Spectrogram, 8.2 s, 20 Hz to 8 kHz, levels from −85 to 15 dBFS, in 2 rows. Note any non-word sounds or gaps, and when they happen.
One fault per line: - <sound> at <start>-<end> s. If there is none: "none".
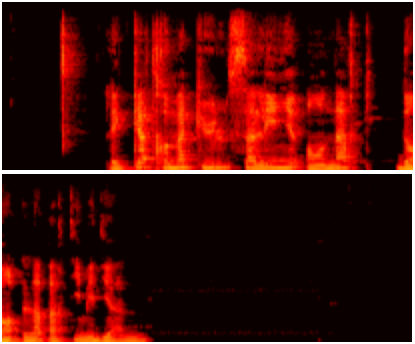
none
